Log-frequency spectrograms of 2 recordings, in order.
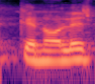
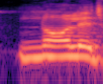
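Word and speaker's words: knowledge: तो मैं इसे कैनॉलेज पढ़ता था। बाद में पता चला अच्छा ये के जो है वो साइलेंट छिप जाता है, आई मीन हट जाता है, नॉलेज पढ़ा जाता है इसको।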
